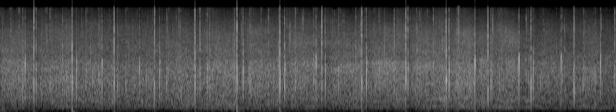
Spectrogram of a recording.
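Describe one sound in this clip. An audience applauds in a large echoing hall.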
